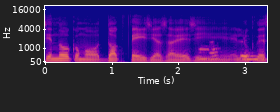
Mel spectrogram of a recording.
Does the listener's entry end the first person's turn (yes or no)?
no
